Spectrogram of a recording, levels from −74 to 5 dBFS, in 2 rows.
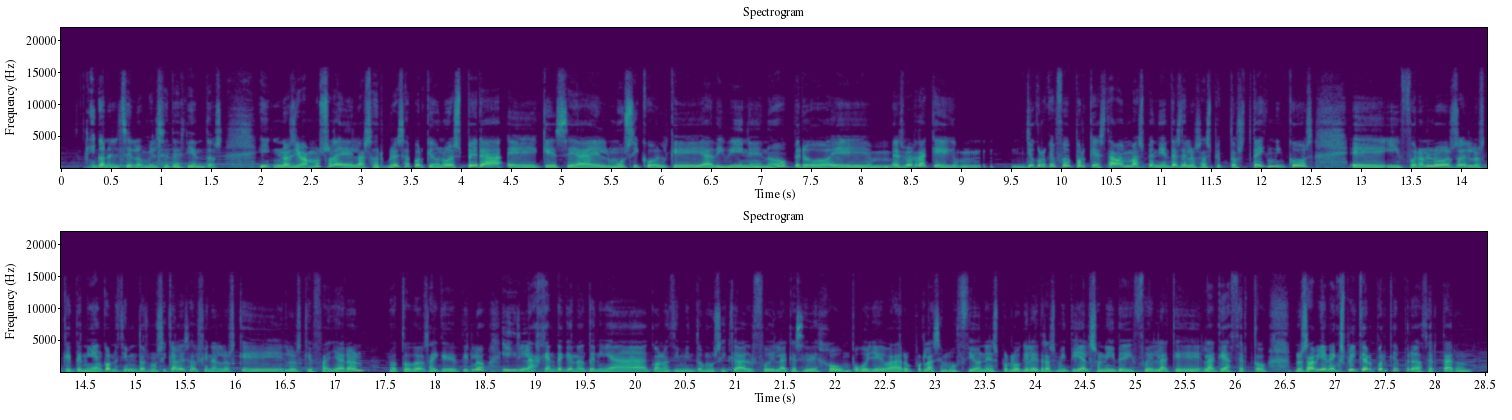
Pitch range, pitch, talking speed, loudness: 155-200 Hz, 175 Hz, 210 wpm, -19 LUFS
